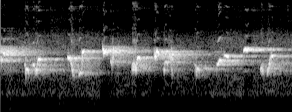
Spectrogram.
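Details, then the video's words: Loud, lively sooty-headed bulbul song for training lazy or silent bulbuls to sing: quick chains of fluty, bouncing whistles rising and falling, phrase after phrase without pause. "Masteran trucuk agar cepat gacor trucuk malas bunyi jadi ikut gacor"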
